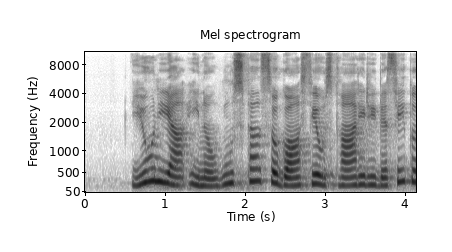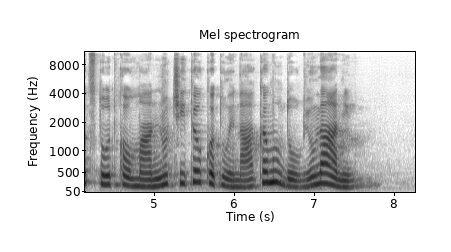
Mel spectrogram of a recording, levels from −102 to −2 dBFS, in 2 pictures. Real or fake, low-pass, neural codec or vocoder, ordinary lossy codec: fake; none; autoencoder, 22.05 kHz, a latent of 192 numbers a frame, VITS, trained on one speaker; none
